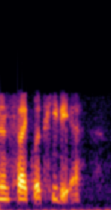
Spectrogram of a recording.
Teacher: Every answer today is a word or name with the accented syllable P.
